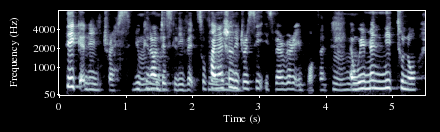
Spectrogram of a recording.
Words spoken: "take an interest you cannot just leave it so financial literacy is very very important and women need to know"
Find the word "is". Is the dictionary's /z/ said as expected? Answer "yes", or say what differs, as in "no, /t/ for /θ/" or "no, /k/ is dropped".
no, /s/ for /z/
